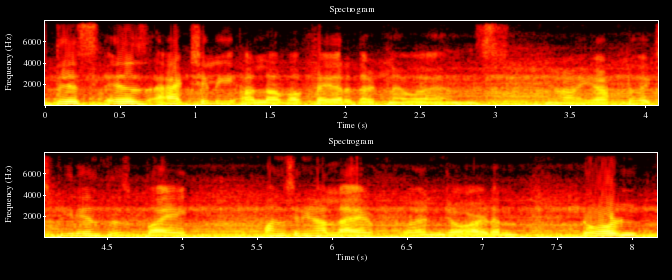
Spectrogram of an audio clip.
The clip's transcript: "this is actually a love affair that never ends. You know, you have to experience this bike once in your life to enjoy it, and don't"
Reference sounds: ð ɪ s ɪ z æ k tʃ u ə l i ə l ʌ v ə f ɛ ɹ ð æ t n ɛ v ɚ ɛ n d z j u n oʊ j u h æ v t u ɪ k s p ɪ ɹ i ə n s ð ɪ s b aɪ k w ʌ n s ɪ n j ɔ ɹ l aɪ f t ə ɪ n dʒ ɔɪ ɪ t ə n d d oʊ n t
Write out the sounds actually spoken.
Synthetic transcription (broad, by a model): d ɪ s ɪ z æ k tʃ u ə l i ə l ʌ v ə f ɛ ɹ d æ t n ɛ v ɚ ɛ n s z j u n oʊ j u h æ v t u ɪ k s p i ɹ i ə n s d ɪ s b aɪ k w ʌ n s ɪ n j ɔ ɹ l aɪ f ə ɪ n dʒ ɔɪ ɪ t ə n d d oʊ n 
